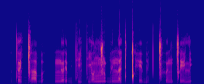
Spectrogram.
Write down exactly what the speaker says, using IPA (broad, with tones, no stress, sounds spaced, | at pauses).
t ʊ˦ lʲ ɡ͡ǀ a˧ b | n ʊ˧ ɾ ɪ˦ b tʲ ʊ˨ lʲ t j ɔ˧ ŋ͡ǀ ʊ˦ b ɪ˦ n a˨ tʲ ǃʰ e˨ b ɪ˦˨ tʲ ǀʰ ʊ˧ n ǀ ɪ˨˦ lʲ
